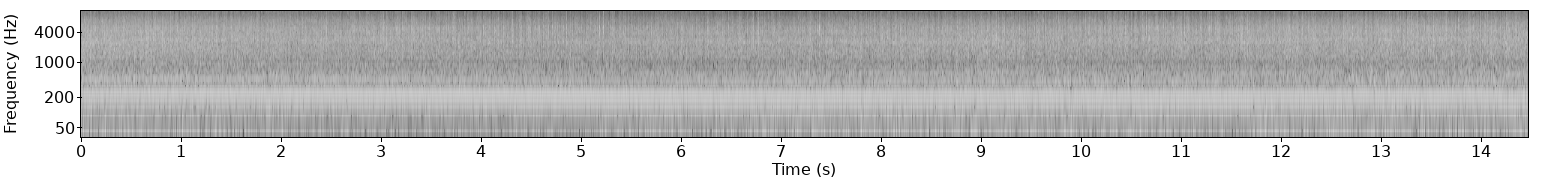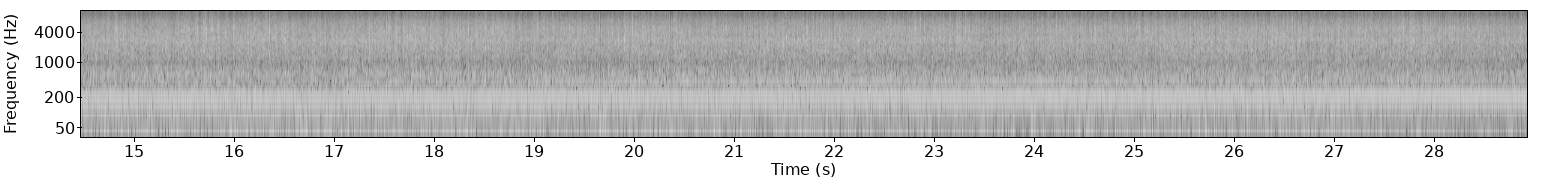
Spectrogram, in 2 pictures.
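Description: Wind rushing over a motorcycle-mounted camera at highway speed, with the steady hum of a 2008 Honda CBR1000RR's inline-four engine under it. The engine note drops a step about halfway through, then climbs slowly as the bike speeds up.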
